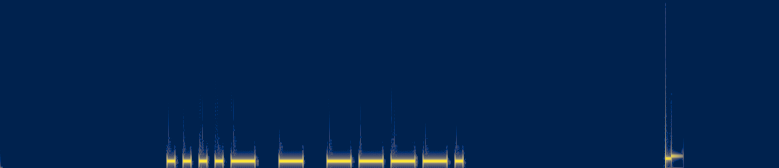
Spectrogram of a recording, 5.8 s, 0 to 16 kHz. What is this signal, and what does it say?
Morse code, heard as a keyed tone, about 20 wpm, 700 Hz. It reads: 4T9
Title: Three Letter-Number Combinations - 20wpm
